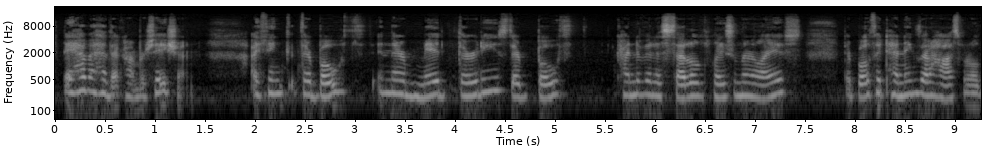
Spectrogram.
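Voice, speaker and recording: A woman with a slightly gravelly, husky voice from a sore throat presents podcast commentary. She explains her points in a measured way, at a middle pitch. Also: a little mellow. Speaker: podcast host. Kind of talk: scripted-sounding TV fan commentary podcast.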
